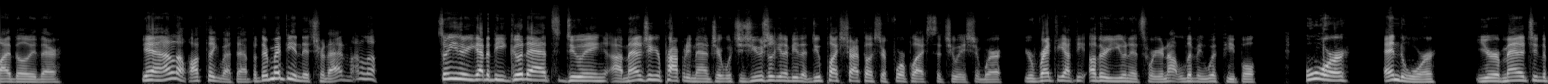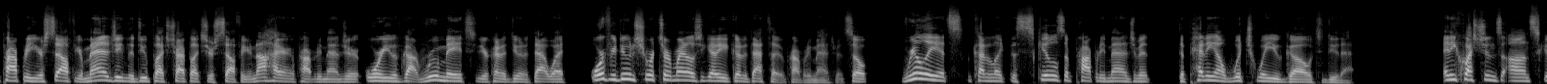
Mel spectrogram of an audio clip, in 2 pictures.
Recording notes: This was a live class recorded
